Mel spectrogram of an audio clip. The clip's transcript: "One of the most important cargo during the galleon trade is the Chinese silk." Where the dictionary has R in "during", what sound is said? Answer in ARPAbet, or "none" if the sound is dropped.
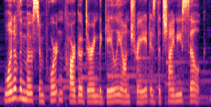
R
